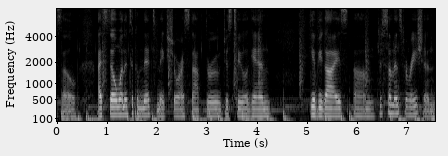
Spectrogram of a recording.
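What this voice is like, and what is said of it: Slightly hoarse, scratchy voice. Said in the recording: “My voice might sound a little scroggly or hoarse”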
